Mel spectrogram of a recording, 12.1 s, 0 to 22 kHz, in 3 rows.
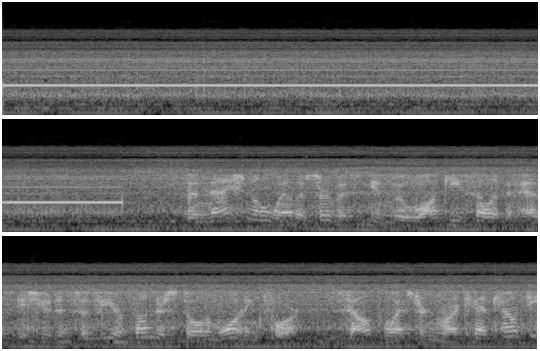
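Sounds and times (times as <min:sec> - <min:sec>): steady high-pitched alarm tone: 0:00.0 - 0:05.0
radio static hiss: 0:04.8 - 0:12.0.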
